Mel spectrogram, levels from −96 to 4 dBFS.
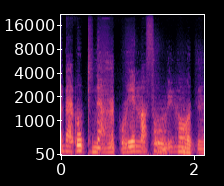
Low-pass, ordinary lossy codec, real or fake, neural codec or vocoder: none; none; fake; codec, 44.1 kHz, 0.9 kbps, DAC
